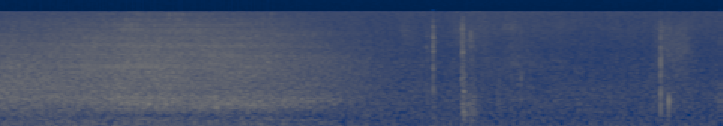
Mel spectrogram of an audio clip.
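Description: A car engine hums as a car drives up and stops.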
